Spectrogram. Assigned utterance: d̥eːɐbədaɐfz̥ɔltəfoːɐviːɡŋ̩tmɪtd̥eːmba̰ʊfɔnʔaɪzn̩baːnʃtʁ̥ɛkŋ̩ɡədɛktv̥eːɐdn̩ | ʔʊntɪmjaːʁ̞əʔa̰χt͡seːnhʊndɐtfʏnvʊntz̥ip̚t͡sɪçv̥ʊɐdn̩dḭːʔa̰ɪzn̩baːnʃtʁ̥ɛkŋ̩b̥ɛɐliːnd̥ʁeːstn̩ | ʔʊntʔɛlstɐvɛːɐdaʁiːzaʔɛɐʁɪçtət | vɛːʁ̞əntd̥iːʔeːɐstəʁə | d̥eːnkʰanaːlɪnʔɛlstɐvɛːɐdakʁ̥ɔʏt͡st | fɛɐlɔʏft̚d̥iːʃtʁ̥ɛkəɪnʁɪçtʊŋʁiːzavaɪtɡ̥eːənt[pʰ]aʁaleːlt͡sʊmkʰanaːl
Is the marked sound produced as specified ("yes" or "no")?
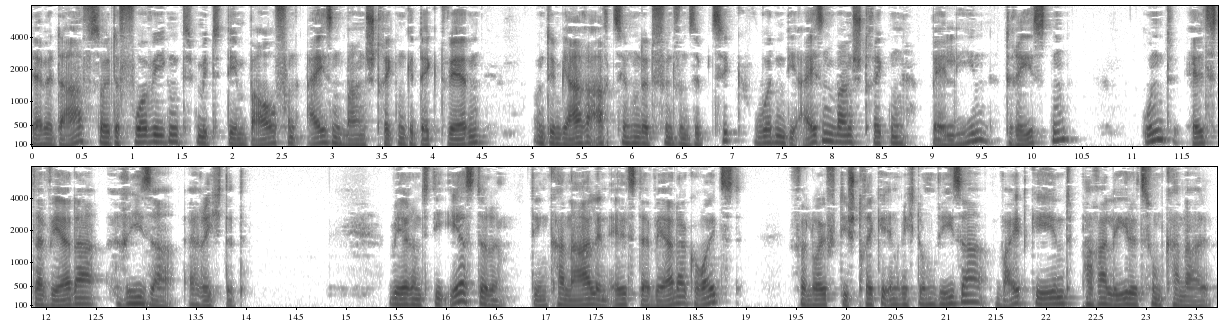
yes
